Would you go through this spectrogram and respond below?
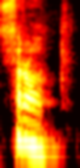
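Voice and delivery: स्रोत as a short "srot", falling; correct pronunciation. Shown as a demonstration. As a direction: join half s to "rot" in स्रोत. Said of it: "स आधा है".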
